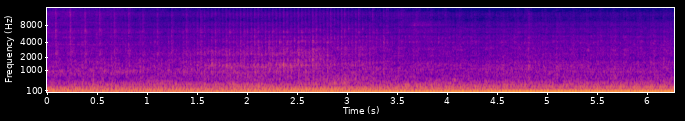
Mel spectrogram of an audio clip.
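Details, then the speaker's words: 1971 International 1210 pickup sat 30 years, started with fresh fuel and no coolant: rough low idle with a steady clacking knock about three per second; engine sounds really weird, cause unclear, so it was shut off. "no gauges no transmission the engine sounds really weird but i'm gonna i'm gonna shut it off"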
